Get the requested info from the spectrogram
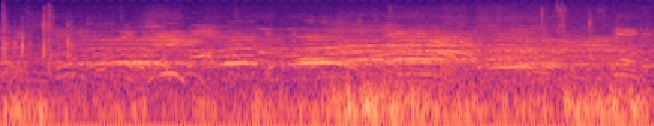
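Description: Several distant voices on a lacrosse field calling and shouting over one another, with a low steady rumble underneath.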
